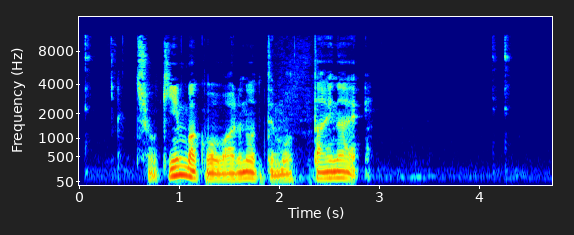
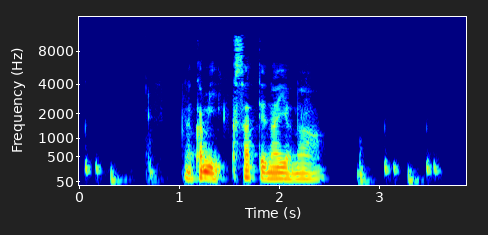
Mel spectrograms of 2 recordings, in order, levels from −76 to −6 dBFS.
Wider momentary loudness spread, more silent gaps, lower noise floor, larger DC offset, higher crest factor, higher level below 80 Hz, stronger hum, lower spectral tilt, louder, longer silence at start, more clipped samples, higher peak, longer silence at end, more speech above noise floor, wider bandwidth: about the same, 22 LU vs 23 LU; neither; first, -62 dBFS vs -51 dBFS; neither; about the same, 22 dB vs 24 dB; about the same, -46 dBFS vs -44 dBFS; neither; about the same, -6 dB/octave vs -6.5 dB/octave; about the same, -24 LUFS vs -26 LUFS; about the same, 0.05 s vs 0.05 s; neither; about the same, -4 dBFS vs -6 dBFS; first, 0.45 s vs 0.3 s; first, 39 dB vs 26 dB; about the same, 11.5 kHz vs 11.5 kHz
